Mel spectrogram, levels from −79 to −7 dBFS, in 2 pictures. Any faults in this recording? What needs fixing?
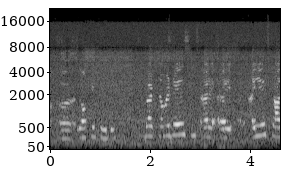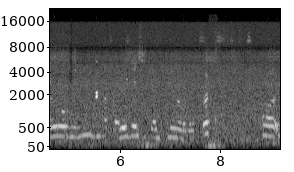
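A faint second copy of the speech trails the original by 341 ms, about 20 dB down, from start to finish. This echo leak is likely an echo canceller on a speakerphone leaving residual loudspeaker pickup. On a spectrogram, each syllable's harmonics reappear as a weaker, shifted ghost. Better canceller tuning or a headset would prevent it.

Speech suppressed in double talk appears as brief level dips at 0.0–0.24, 3.01–3.45, 3.84–4.03, 5.26–5.34, 5.66–6.0, 6.64–6.69 and 7.65–7.72 s. Most are about 5 dB deep, and the ones at the start and around 5.66–6.0 s reach about 10 dB. The canceller likely ducks the near talker while the far side overlaps. The waveform shows short notches in the envelope. A full-duplex canceller with gentler suppression would avoid this.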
